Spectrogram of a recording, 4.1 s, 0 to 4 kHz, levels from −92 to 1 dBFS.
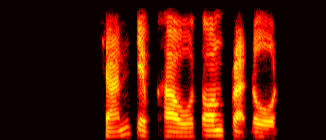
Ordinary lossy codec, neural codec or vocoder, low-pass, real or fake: none; none; 3.6 kHz; real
